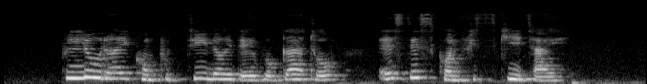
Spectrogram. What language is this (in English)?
Esperanto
